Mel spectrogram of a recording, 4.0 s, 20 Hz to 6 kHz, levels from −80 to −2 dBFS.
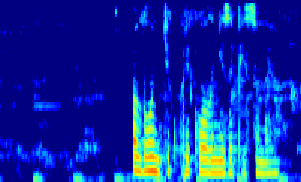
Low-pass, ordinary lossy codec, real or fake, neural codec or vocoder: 5.4 kHz; none; real; none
